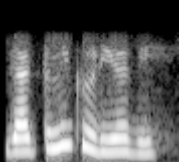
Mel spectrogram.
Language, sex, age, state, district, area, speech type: Dogri, female, 30-45, Jammu and Kashmir, Udhampur, urban, conversation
